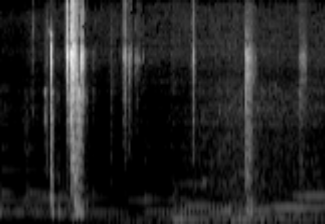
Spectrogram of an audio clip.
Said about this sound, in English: Why'd you put the keys up on the table?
